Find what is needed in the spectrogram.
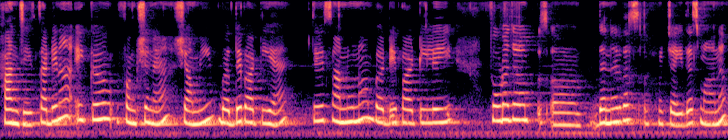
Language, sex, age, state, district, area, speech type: Punjabi, female, 18-30, Punjab, Patiala, rural, spontaneous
